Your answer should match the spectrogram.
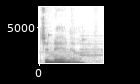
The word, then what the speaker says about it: Janana: Come on, Marty, you should be jamming along with Janana. It rhymes with banana, and this is the Shanna show.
